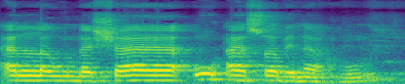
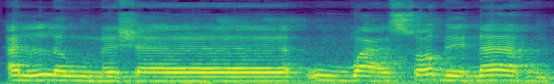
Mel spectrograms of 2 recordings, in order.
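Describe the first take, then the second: First: The second hamza is a glottal stop. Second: The second hamza is replaced by a w.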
